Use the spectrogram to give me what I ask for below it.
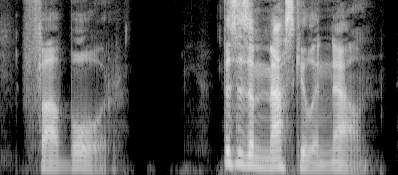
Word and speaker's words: favor: word favor but it's pronounced with a stress on the second syllable fabor this is a masculine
